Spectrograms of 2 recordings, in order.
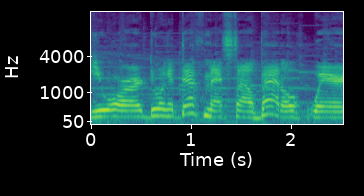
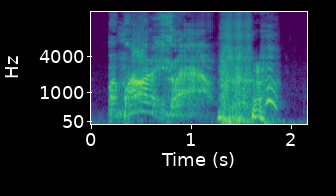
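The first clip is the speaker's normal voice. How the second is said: put-on cartoon duck voice, much higher, slower; 7 semitones higher than usual. Show host announcing the bonus round segment, in a bad Donald Duck voice. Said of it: "That was the worst duck voice I've ever done".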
